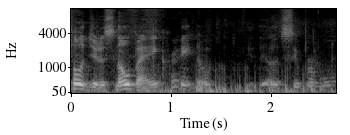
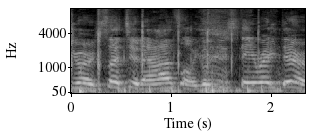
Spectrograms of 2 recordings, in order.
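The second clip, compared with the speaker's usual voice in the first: higher, louder exasperated scold; scolding buddy; 8 semitones higher, 6 dB louder than usual. Retold or imitated. Police buddy on phone scolding him, exasperated. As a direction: scold a troublemaking friend.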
